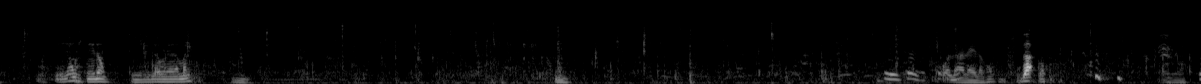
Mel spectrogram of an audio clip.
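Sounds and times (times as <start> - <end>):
chewing with mouth smacks: 0.0 - 12.0.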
